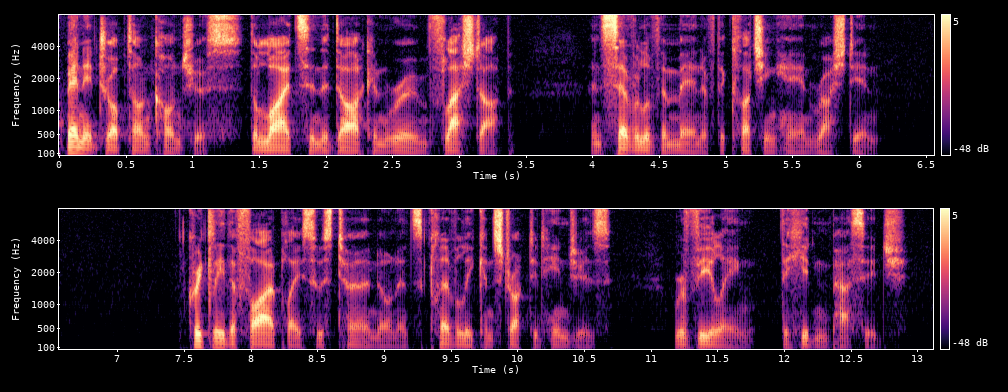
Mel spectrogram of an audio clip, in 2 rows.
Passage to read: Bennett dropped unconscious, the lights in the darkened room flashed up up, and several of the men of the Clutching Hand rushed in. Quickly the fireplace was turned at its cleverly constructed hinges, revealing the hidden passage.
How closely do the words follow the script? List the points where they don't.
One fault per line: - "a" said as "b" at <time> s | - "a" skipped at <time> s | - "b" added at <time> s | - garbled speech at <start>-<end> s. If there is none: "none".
- "up" skipped at 3.4 s
- "at" said as "on" at 9.0 s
